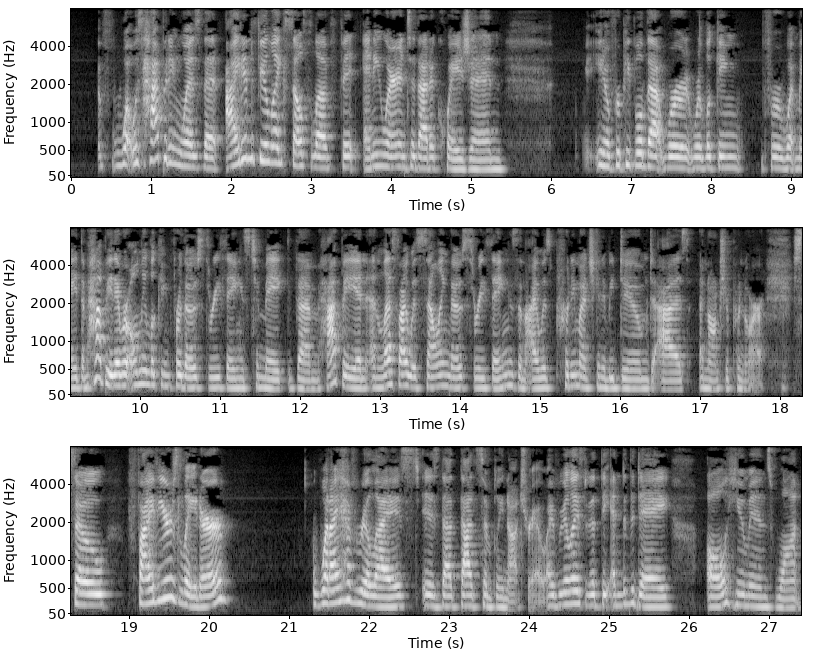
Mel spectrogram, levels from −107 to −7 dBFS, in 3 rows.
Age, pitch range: 20-39, 175-230 Hz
